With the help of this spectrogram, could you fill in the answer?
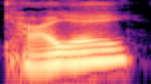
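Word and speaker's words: Calle: I've heard her now is pronounced Kaye I'm not really sure how you get that from c-a-l-l-e the it's the the sound that the Double L makes in um uh in like Spanish or south or other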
